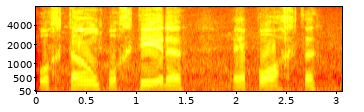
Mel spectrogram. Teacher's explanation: Um pouco mais suave que a pronúncia carioca, sai da garganta também o R, ouvido em Belo Horizonte e nas capitais do Norte e do Nordeste. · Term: R gutural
